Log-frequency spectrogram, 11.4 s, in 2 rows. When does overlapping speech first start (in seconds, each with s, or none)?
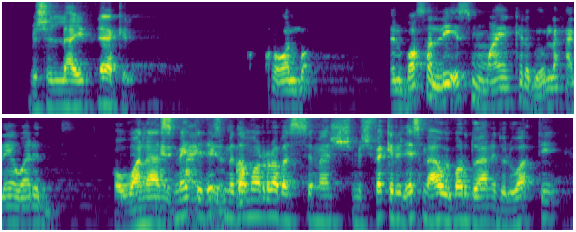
6.9 s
